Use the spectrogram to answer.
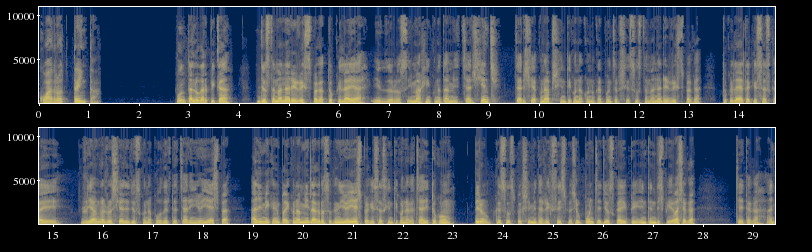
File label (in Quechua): good news quichua cayambe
